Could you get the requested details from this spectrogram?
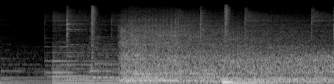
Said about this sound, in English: Once in her car, she tears off out of the driveway.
